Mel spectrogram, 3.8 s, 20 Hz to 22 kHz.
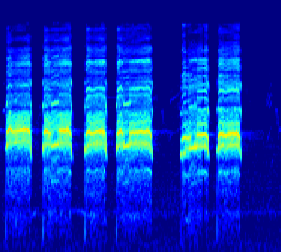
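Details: Osprey calling during the second evening feeding at the Charlo nest, June 21, 2019, 8:15 pm MDT: six drawn-out whistled calls of similar pitch, each roughly a third to half a second long, with a short gap after the fourth.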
